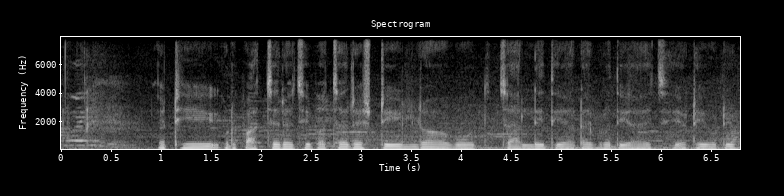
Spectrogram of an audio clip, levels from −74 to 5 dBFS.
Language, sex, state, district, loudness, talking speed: Odia, male, Odisha, Khordha, -18 LUFS, 130 wpm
